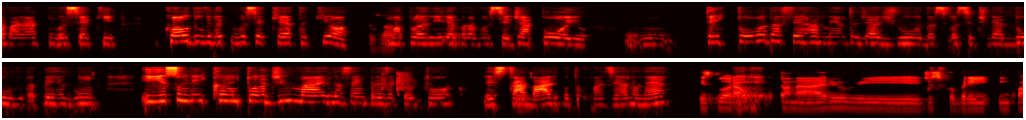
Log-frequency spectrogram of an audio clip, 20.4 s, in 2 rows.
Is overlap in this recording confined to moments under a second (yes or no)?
yes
